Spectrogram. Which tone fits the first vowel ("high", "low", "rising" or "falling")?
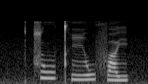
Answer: high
